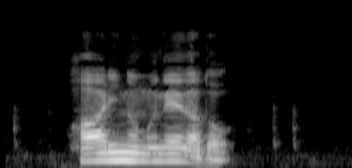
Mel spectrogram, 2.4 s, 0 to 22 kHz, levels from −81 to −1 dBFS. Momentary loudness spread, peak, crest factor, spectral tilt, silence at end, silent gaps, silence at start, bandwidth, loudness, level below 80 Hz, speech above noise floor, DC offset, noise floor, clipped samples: 10 LU; -8 dBFS; 16 dB; -8 dB/octave; 0.85 s; none; 0.5 s; 10.5 kHz; -22 LUFS; -56 dBFS; 45 dB; under 0.1%; -65 dBFS; under 0.1%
